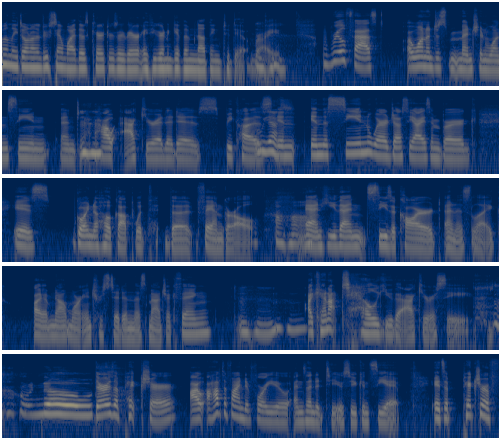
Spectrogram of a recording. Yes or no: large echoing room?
no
